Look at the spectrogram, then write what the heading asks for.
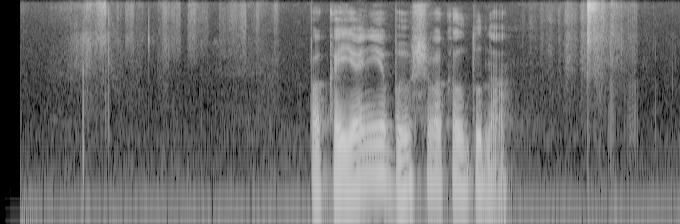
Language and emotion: Russian, neutral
